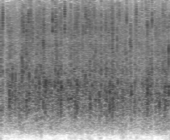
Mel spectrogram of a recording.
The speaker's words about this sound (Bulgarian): Моля вашите аплодисменти за всички тях!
